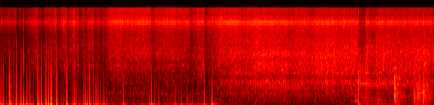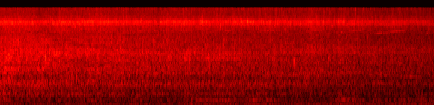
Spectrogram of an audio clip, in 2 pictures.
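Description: Cassava leaves hitting hot oil with garlic fried golden in a pan, a loud burst of sizzling and scraping stirs at first that settles into a steady, fading fry hiss.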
